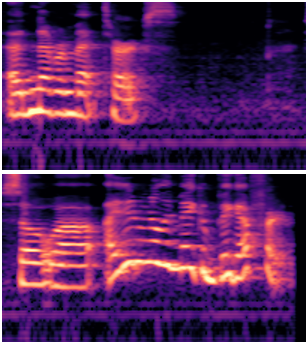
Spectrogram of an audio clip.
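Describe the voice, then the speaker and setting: A woman from central Massachusetts recalling her college years in an interview, halting with restarts. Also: a little high, very animated. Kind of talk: interview recollection. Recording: roomy echoey room.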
